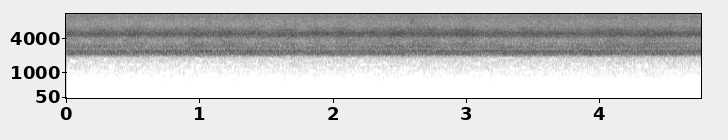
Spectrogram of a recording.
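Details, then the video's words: Crickets chirping at night, a dense and steady high-pitched shimmering chorus with no breaks, several layered bands of trilling running continuously, no low sounds at all. "Night Sounds Crickets Chirping"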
